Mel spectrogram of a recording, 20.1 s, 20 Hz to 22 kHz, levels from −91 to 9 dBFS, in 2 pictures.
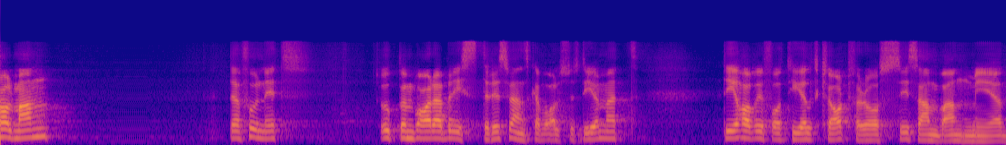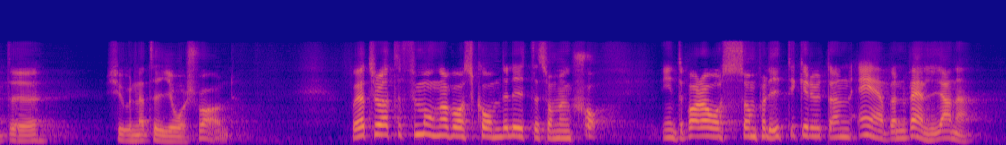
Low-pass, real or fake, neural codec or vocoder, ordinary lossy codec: none; fake; codec, 16 kHz, about 1 kbps, DyCAST, with the encoder's durations; none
